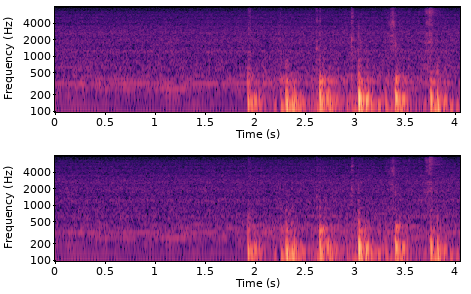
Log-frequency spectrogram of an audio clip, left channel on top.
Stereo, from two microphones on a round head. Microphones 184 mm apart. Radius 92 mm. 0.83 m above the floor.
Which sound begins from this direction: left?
Running footsteps, at 1.9 s.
